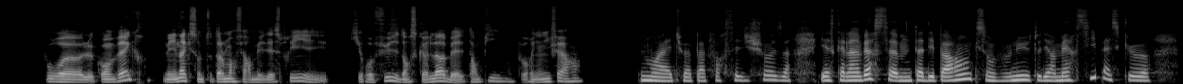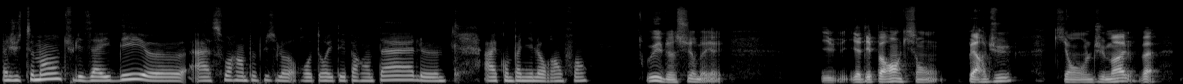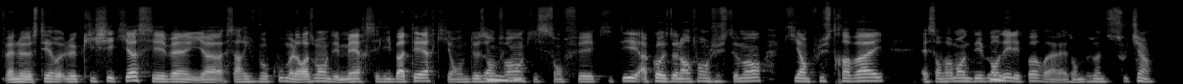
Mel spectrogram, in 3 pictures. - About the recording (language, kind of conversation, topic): French, podcast, Comment la notion d’autorité parentale a-t-elle évolué ?
- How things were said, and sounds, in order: none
